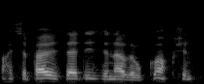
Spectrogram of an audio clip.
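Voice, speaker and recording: A man's voice: mid-range voice, fairly even intonation, brisk, lo-fi sound, lightly acted. A man playing a wry, polite young Australian soldier back home from the war in a radio play. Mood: polite, easygoing. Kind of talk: amateur radio play dialogue.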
